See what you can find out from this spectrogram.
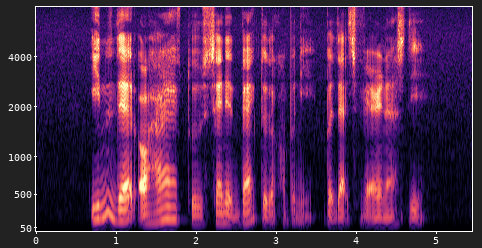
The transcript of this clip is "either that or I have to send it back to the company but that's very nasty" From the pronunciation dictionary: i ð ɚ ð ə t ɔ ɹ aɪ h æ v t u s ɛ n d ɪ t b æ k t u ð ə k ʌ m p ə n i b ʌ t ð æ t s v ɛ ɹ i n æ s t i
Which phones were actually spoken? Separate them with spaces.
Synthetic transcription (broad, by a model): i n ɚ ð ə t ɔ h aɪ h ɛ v t u s ɛ n d ɪ t b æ k t u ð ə k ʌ m p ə n i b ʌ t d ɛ t s v ɛ ɹ i n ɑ s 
